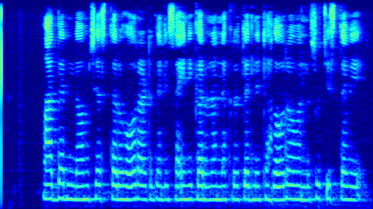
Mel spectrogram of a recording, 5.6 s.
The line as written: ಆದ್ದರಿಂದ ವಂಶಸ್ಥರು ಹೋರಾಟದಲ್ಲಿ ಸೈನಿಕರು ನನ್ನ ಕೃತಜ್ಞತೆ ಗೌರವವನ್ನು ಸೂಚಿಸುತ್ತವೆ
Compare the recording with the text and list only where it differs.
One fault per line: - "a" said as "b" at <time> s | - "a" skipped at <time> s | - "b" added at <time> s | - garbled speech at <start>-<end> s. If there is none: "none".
none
